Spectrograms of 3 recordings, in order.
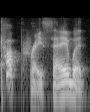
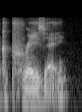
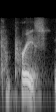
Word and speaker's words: caprese: called a caprese. And so you unwrap it. – Very important to specify, because it is not pronounced caprice, nor has it ever been.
